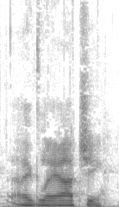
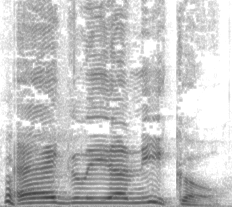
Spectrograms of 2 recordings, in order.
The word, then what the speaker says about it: Aglianico: Agliacci. – Yahtzee! Aglianico.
